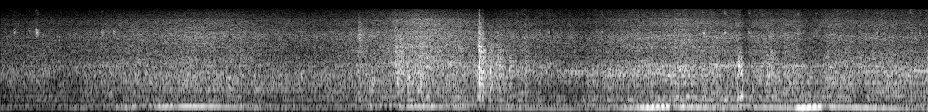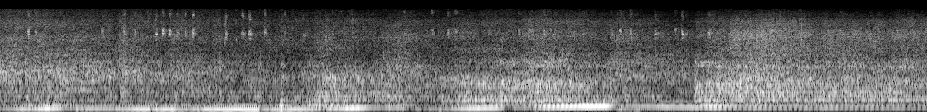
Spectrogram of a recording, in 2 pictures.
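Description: Gravel sprays and crunches under a rally car's tyres.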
